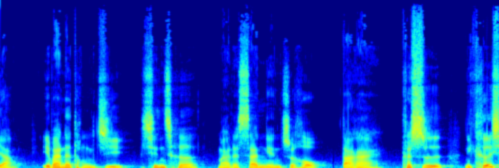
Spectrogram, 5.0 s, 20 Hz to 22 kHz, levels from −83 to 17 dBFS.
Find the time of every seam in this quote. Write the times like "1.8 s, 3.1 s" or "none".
4.0 s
